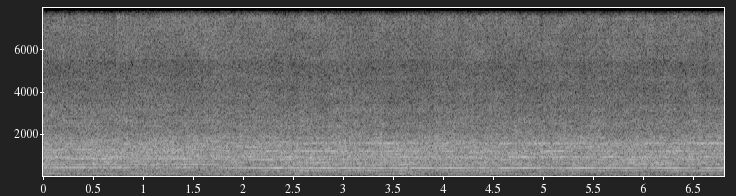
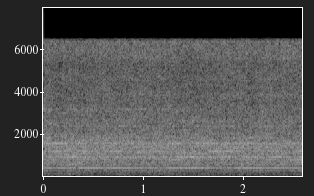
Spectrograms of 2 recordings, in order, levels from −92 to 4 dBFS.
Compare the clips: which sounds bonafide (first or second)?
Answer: second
